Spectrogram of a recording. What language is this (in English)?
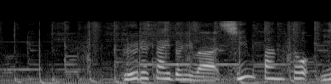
Japanese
